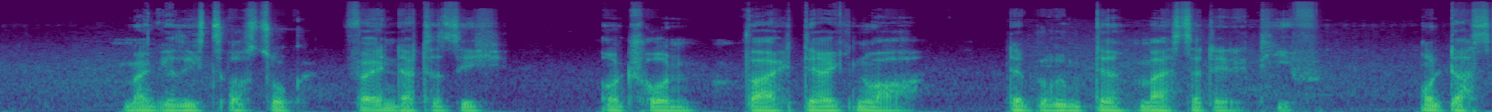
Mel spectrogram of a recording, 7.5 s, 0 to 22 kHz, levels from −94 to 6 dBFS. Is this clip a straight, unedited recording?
yes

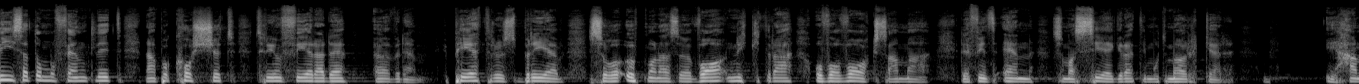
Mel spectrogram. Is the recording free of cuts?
no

